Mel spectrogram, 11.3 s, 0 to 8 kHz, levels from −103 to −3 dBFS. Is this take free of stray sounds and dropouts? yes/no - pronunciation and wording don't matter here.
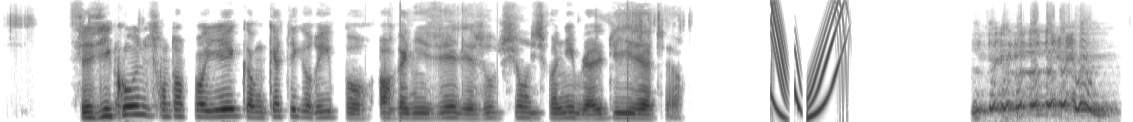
no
